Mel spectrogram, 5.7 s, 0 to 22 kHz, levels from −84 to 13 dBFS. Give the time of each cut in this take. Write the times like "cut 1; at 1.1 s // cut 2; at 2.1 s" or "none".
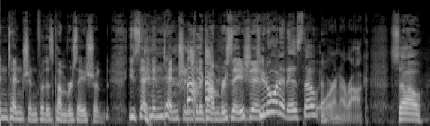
cut 1; at 4.3 s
